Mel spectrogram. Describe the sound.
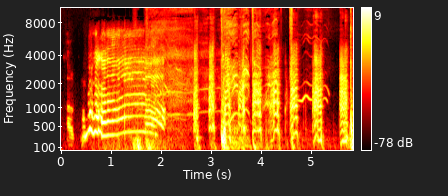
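Two people imitate a turkey gobbling together as a duet, loud: a long, wavering, bleat-like call, then a rapid run of choppy, warbling gobbles.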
